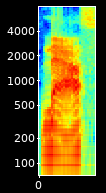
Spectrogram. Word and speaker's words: NAS: NAS stands for network attached storage, and it's pronounced NAS and it rhymes with mass.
